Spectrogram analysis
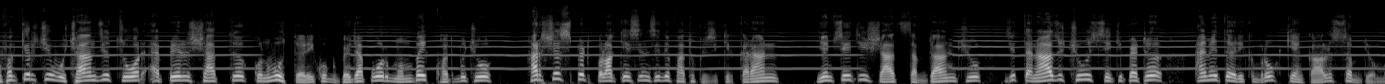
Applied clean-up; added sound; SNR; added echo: none; Trumpet; 17 dB; none.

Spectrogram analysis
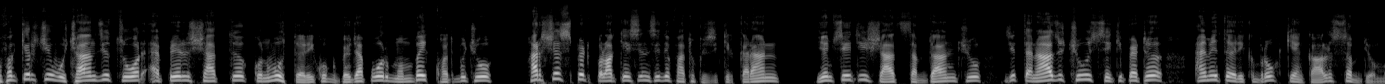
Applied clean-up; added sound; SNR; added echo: neural mask model Resemble Enhance denoiser.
